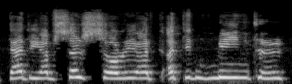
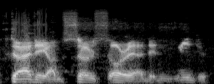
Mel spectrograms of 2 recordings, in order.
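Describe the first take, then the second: First: Put-on high, childlike plea to daddy; pleading small child. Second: A low, heavy apology to daddy; low child's plea. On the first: Coach imitating a child apologising to daddy in a high voice. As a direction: beg like a frightened little kid. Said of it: "when we're stressed as a small child". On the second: Retold or imitated. Coach showing the low way a child never pleads. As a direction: say it low, with no whine. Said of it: "We don't go".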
